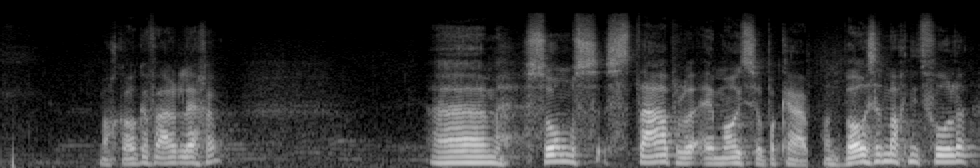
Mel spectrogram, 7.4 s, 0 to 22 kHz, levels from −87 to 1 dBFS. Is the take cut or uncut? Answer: cut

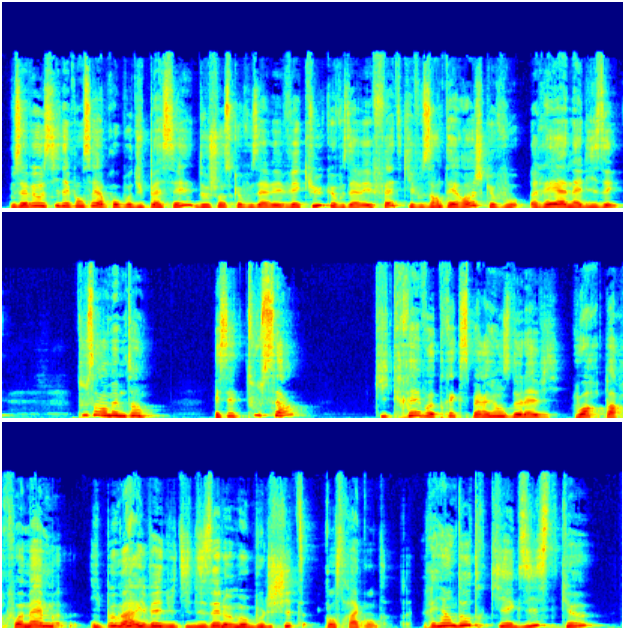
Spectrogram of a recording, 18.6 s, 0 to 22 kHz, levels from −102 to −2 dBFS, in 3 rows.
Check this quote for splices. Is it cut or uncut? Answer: cut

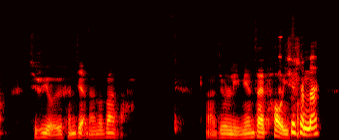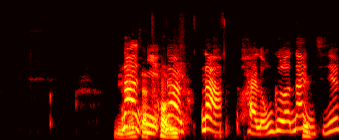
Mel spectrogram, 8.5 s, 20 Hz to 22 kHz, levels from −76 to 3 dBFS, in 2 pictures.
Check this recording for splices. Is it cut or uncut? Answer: uncut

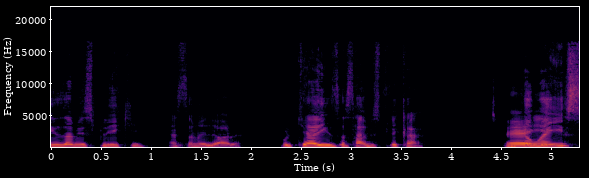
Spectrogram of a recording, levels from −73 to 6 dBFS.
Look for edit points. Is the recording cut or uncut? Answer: uncut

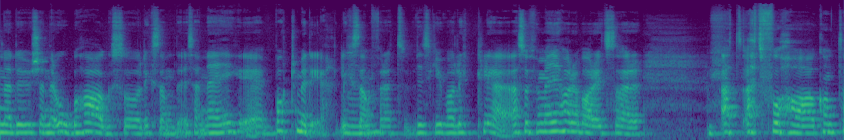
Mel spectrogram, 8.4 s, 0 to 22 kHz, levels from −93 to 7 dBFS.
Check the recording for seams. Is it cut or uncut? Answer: cut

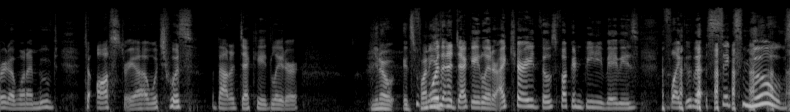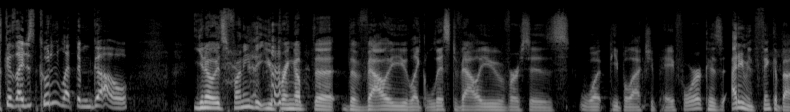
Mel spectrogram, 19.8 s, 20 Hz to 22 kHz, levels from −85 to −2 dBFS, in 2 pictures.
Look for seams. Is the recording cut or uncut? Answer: uncut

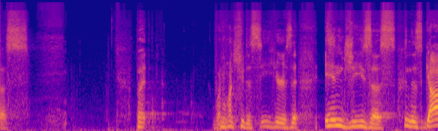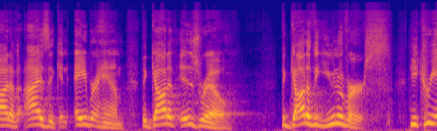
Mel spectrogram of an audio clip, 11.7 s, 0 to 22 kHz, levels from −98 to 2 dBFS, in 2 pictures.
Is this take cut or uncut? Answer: cut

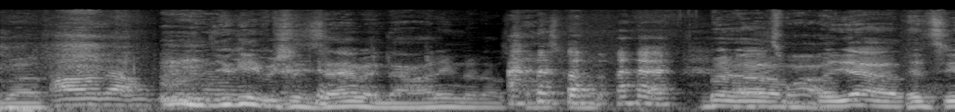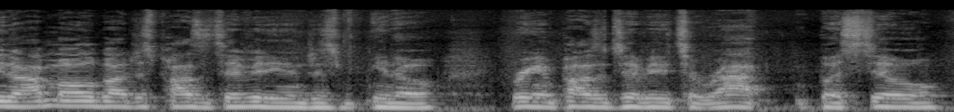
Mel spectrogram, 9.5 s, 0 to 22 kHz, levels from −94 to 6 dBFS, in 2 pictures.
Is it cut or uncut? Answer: cut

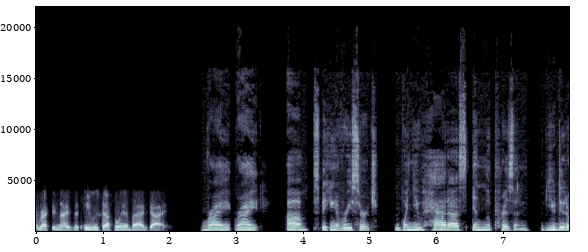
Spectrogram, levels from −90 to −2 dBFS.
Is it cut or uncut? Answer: cut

